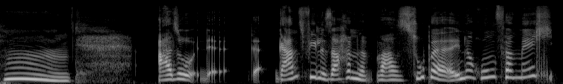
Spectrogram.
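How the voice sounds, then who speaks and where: A woman's voice: on the high side, lively intonation, measured pace, no room sound, clean studio sound. A woman co-hosting a children's science podcast in playful, casual chat.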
